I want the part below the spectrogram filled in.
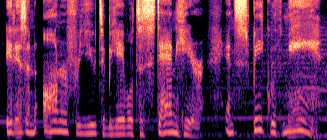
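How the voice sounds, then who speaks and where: An actor playing an arrogant, youthful villain who thinks himself a new god, speaking in haughty, mocking game monologue. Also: male voice, sits high, animated, a little slow, gravelly, darkish tone, soft background music, full character voice. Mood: condescending.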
